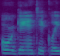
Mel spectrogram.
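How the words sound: It is said in a put-on character voice.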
